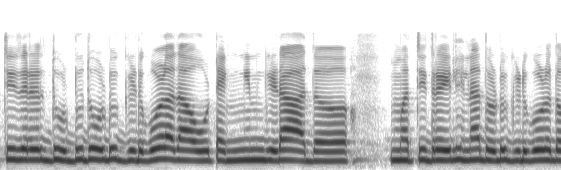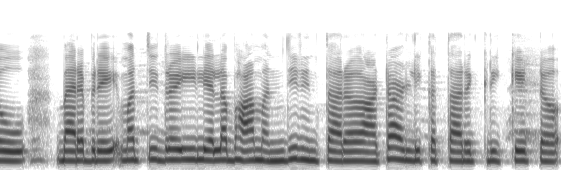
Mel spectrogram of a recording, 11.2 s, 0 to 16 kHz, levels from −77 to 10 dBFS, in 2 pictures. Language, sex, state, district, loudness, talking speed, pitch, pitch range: Kannada, male, Karnataka, Bijapur, -13 LUFS, 135 wpm, 215 Hz, 210-225 Hz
